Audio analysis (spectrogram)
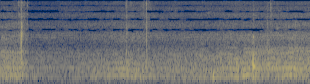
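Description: Honey bees buzzing faintly around an open hive during an inspection, a soft continuous drone with a few brief closer passes.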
